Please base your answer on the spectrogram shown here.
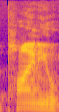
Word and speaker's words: pineal: pyramids is the same shape as is it pineal gland? Is that how you pronounce it? Yeah, pineal.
